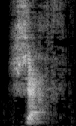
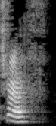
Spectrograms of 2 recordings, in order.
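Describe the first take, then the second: First: It begins with a 'sh' sound. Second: It begins with a 'ch' sound. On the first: The speaker calls it right. "The ch sound is actually sh" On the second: The speaker calls it wrong. "not chef"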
